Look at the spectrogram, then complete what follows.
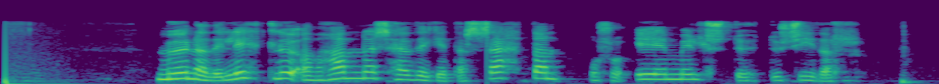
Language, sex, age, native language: Icelandic, female, 30-39, Icelandic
